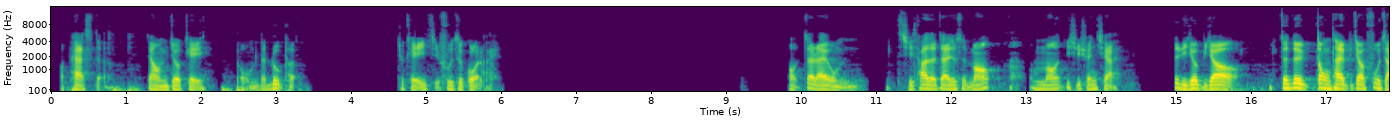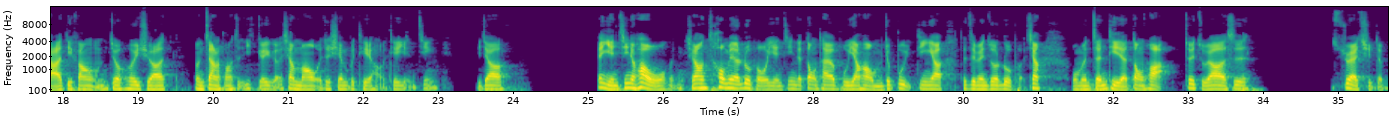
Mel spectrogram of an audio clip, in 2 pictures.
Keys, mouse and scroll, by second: 0.9 space, 2.4 space, 3.4 click, 4.3-5.0 scroll up 2, 5.8 click, 7.8 click, 9.5 click, 12.2 click, 12.8-20.7 drag, 21.8 click, 23.5-25.0 drag, 25.1 shift+click, 32.3-33.7 drag, 33.7 space.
